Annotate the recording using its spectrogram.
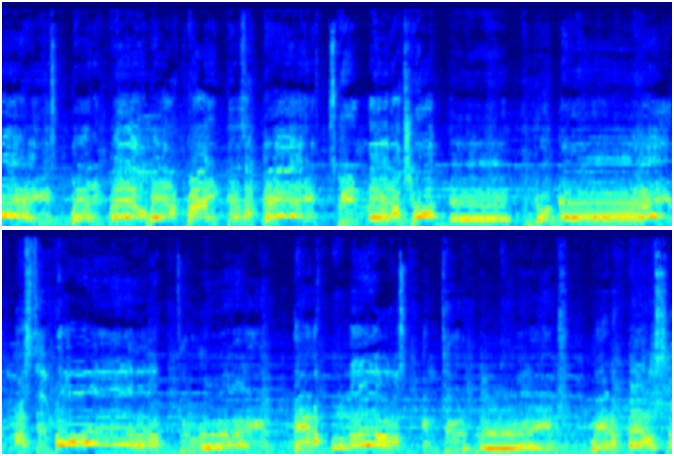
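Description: A man singing high, wordless vocal runs and held notes over sustained backing chords, an ad-lib passage in a pop ballad cover.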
